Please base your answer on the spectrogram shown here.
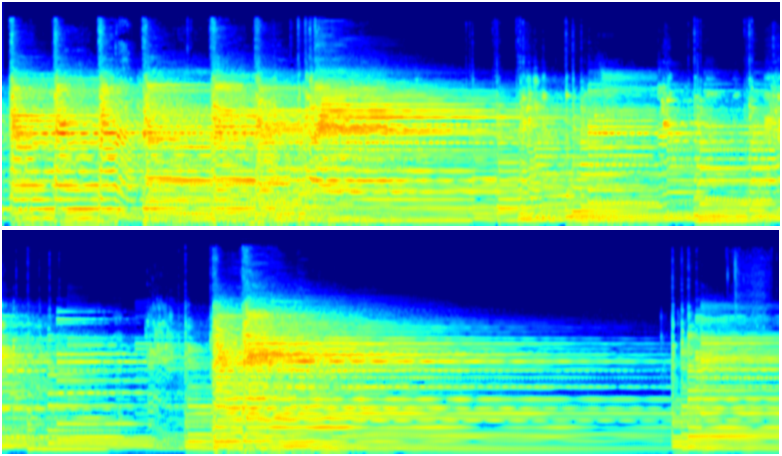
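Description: Electric guitar run through a Pettyjohn ROUS Rat-circuit pedal in swamp mode, strummed chords and picked notes breaking up with gritty, harmonically rich overdrive, loud and sustained, ringing out between attacks with no talking.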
